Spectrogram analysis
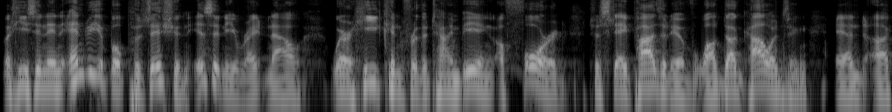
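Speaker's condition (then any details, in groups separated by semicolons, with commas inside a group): No condition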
